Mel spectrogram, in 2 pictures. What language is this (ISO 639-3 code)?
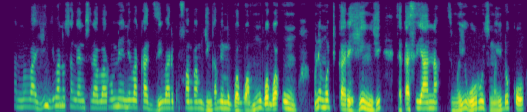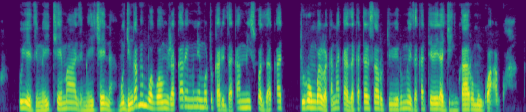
sna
